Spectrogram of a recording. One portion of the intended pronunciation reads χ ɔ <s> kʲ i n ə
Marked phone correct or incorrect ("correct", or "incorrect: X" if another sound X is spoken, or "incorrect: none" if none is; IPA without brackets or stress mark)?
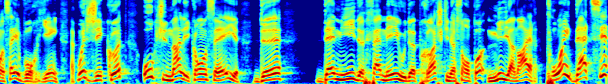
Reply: incorrect: ʃ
